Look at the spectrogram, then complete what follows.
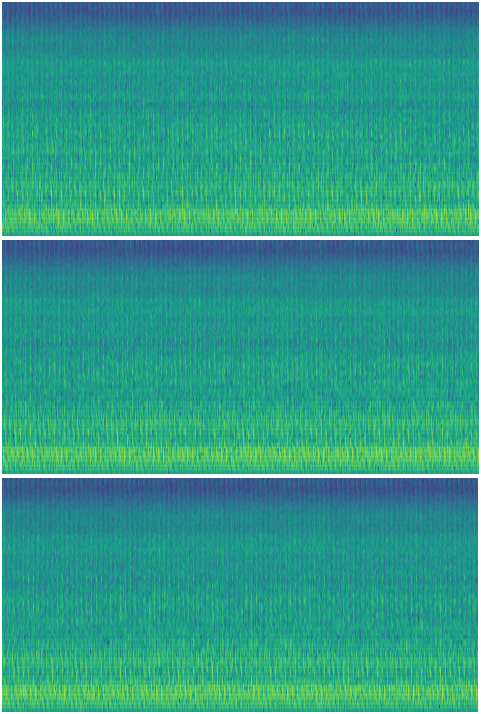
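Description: Motorboat engine running steadily with a fast, even chug, heard from on board.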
